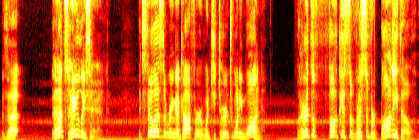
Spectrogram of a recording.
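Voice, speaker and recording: A man's voice: high-pitched, lively intonation, normal speed, fairly bright tone. An actor playing an angry, exasperated young man with a sardonic, foul-mouthed manner in an audio horror drama. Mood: shocked grief.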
